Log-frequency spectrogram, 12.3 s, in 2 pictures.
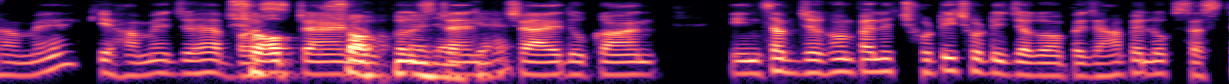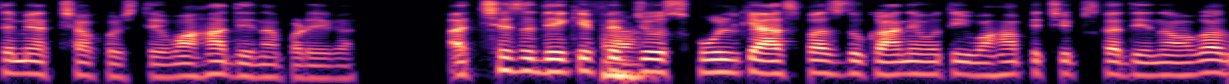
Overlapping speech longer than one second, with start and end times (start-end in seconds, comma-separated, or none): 1.2-2.5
